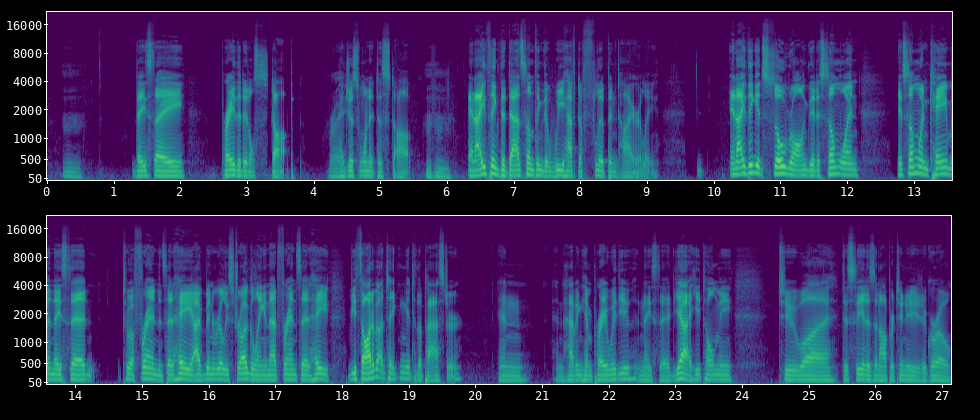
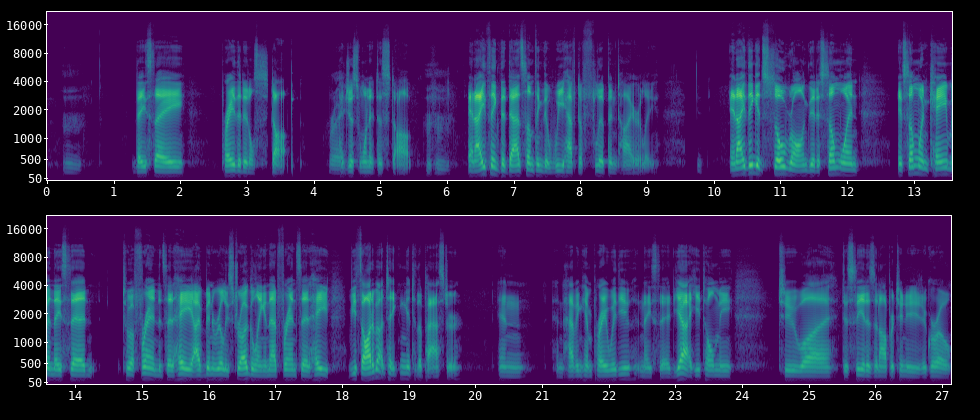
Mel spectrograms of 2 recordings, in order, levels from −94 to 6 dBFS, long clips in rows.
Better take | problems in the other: first | thin; very; fading below 350 Hz

